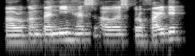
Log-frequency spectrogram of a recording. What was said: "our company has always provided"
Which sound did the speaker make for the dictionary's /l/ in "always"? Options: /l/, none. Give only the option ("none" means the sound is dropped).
none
